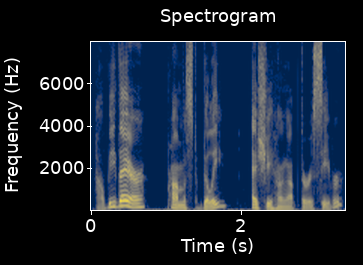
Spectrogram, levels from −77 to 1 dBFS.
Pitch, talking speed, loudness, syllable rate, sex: 135 Hz, 195 wpm, -20 LUFS, 6.3 syllables/s, male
